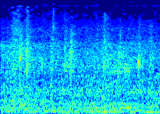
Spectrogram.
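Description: Steady low hum and even rumbling noise of a grocery store aisle beside refrigerated display cases, with faint scattered ticks.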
